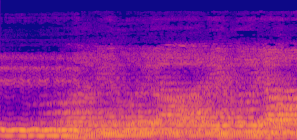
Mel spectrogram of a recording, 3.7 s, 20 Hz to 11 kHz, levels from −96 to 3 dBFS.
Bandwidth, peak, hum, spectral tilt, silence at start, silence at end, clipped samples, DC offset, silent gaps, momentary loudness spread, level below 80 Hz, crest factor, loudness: 8.2 kHz; -12 dBFS; none; -8.5 dB/octave; 0 s; 0 s; under 0.1%; under 0.1%; none; 3 LU; -50 dBFS; 12 dB; -26 LUFS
